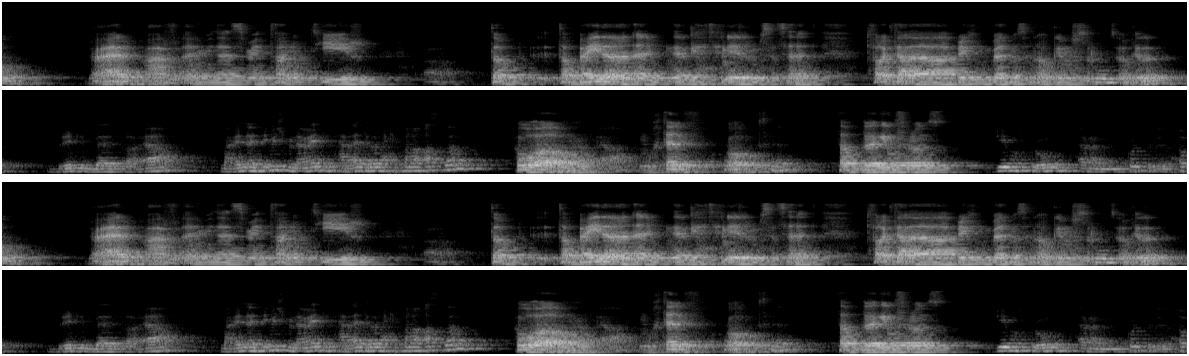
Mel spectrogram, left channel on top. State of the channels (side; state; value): both; identical; correlation 1.00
